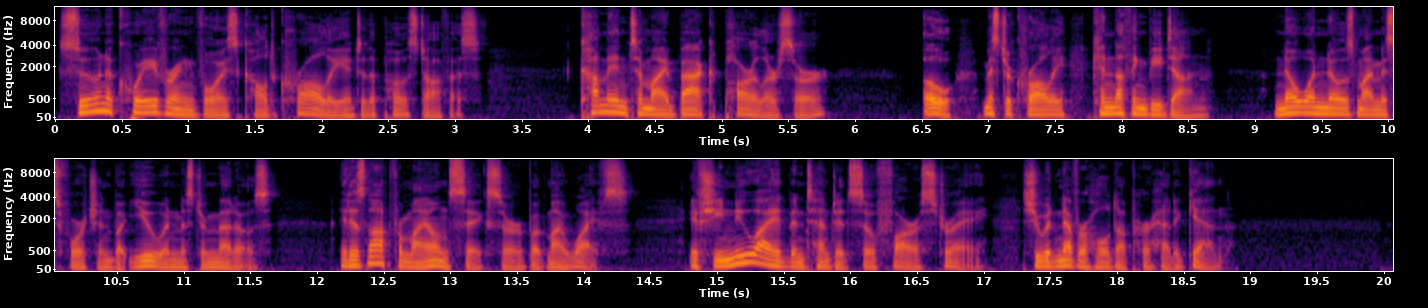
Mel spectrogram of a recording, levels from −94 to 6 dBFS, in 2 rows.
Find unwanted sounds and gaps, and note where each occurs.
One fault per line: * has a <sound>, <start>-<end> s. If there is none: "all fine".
all fine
